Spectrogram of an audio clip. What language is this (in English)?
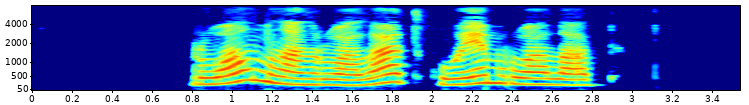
Mari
